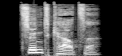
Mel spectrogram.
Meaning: 1. spark plug (device that forms a high-voltage spark for fuel ignition) 2. a kind of spiritous beverage in small bottles of the shape of spark plugs
- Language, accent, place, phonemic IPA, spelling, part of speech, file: German, Germany, Berlin, /ˈtsʏntˌkɛʁtsə/, Zündkerze, noun, De-Zündkerze.ogg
